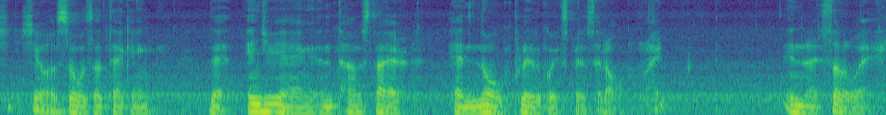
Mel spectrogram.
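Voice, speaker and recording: A man at a moderate pace, fairly even in intonation, with long, frequent pauses and audible room echo. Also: medium pitch for a man. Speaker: political commentator vlogger. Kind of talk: casual commentary. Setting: indoors at home at night, kids asleep. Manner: casual, halting with fillers.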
